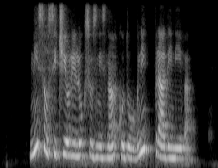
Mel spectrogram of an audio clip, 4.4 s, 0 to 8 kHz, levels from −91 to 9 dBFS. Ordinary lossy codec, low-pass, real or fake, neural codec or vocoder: none; 7.2 kHz; fake; codec, 16 kHz, 0.9 kbps, LongCat-Audio-Codec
